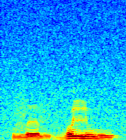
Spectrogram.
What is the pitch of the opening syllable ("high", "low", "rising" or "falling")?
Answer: low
